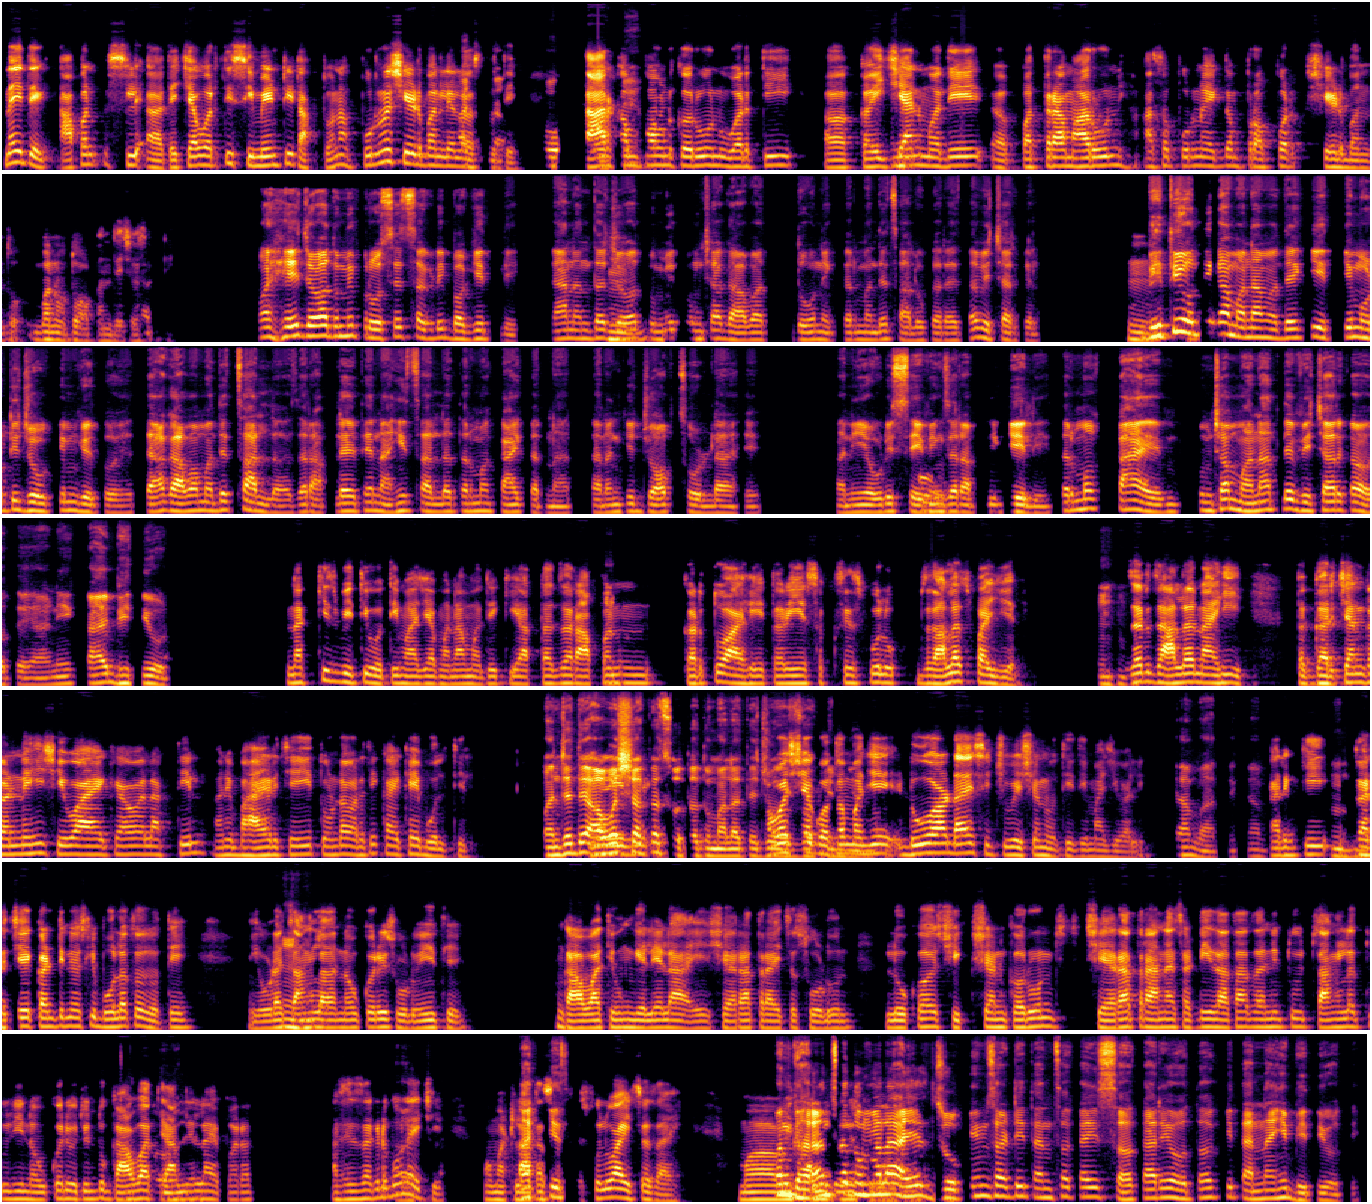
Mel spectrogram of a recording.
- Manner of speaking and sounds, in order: tapping; other background noise; unintelligible speech; in English: "डू ऑर डाय"; in English: "कंटिन्यूअसली"; in Hindi: "क्या बात है! क्या बात"; unintelligible speech
- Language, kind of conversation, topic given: Marathi, podcast, यश मिळवण्यासाठी जोखीम घेणं आवश्यक आहे का?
